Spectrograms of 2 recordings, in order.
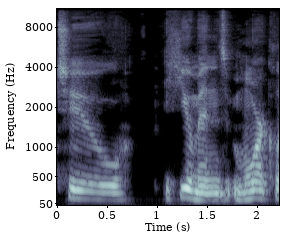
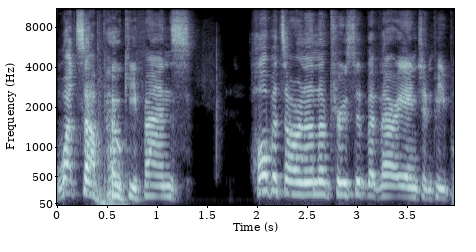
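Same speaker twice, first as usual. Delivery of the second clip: very loud, high-pitched, not-so-good put-on British accent; 6 semitones higher, 8 dB louder than usual. Discussing Tolkien's hobbits, the speaker tries reading in a not-so-good British accent. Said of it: "I can't do a British accent very well".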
